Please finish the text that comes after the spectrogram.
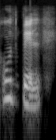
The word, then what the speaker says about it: উদ্বেল: আবার ভবিষ্যৎবাণী বা উদ্বেল এখানে ব ফলার উচ্চারণ অবিকৃত থাকবে, দ্বিত্ব হবে না।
